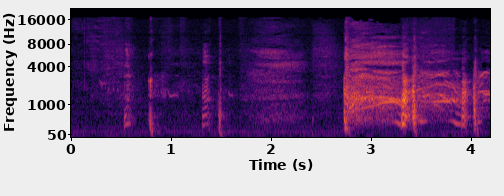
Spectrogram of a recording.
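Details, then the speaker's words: Post-viral asthmatic cough at the end of a cold in an adult: four short dry coughs, then a louder, harsher, slightly whistling burst. The chest tightens and he wheezes and coughs with physical activity. "if I go do anything kind of physically active my chest just tightens up when I start gonna wheeze coughing it's no bueno I don't like it so"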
